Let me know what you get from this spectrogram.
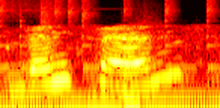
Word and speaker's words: Vincennes: So first of all, Tiny, the town is actually pronounced Vincennes.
